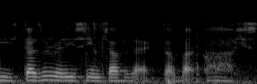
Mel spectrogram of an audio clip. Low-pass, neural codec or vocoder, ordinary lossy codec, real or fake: 7.2 kHz; none; none; real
